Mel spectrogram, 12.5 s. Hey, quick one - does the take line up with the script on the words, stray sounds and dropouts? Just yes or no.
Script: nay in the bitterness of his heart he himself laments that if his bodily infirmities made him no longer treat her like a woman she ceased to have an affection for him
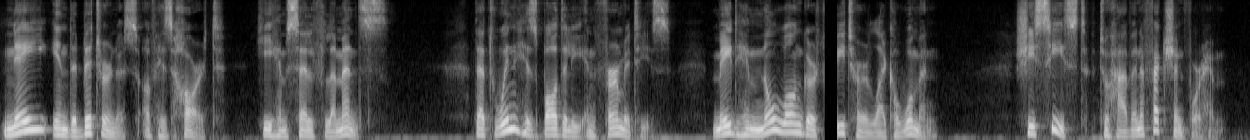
no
